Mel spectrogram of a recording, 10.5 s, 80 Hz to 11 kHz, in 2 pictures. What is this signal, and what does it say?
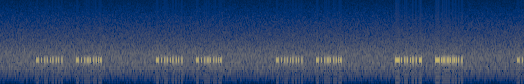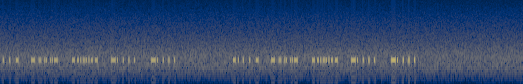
Hellschreiber (Feld-Hell, 122.5 baud), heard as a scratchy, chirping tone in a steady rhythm, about 1000 Hz, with radio static, fading and a narrow filter. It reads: CQ CQ CQ DE VA0LL VA0LL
